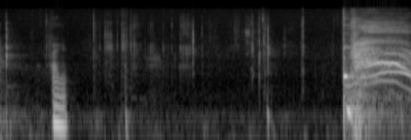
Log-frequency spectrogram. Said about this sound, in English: I'm just holding it so I can pop the bottle. It's a Kirk Vange wine. And so he's a pretty well-known winemaker in mm-hmm. the Napa and Sonoma region. So let me pop the cork on this bad boy.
